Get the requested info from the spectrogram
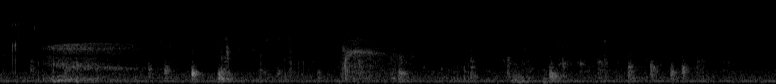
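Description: Faint scattered clicks and soft rustles of fishing tackle being handled by hand in a boat, over a low steady hum.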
